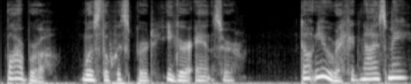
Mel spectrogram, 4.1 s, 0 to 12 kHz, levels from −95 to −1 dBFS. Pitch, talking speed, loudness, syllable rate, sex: 200 Hz, 145 wpm, -15 LUFS, 6.1 syllables/s, female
